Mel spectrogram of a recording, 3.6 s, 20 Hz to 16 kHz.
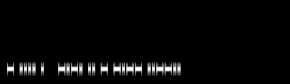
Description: Morse code, heard as a keyed tone, about 46 wpm, 700 Hz. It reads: THE CITY?
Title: Sentences from Top 1000 Words - Review Part 3 - 45wpm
